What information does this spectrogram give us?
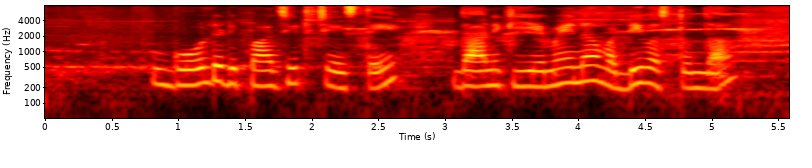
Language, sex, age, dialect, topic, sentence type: Telugu, female, 18-24, Utterandhra, banking, question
